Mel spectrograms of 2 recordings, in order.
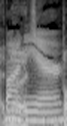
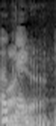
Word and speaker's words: Bonnier: Am I saying that right? – Corp. Yeah, Bonnier. – Okay. Bonnier.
